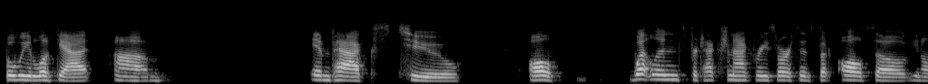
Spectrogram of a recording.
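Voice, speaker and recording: In a dull, lo-fi recording of a public meeting, a consultant walks a commission through her project. Her smooth voice sits fairly low, and she keeps things casual and friendly with plain, conversational wording.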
